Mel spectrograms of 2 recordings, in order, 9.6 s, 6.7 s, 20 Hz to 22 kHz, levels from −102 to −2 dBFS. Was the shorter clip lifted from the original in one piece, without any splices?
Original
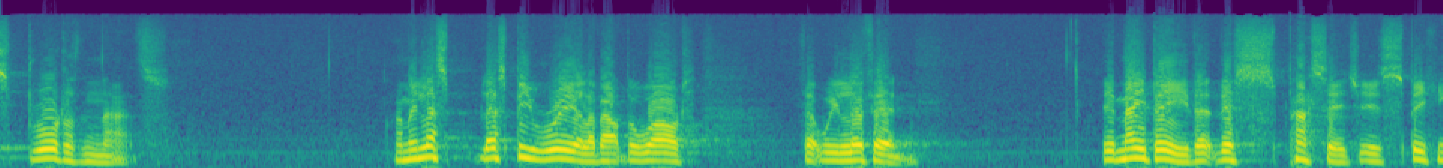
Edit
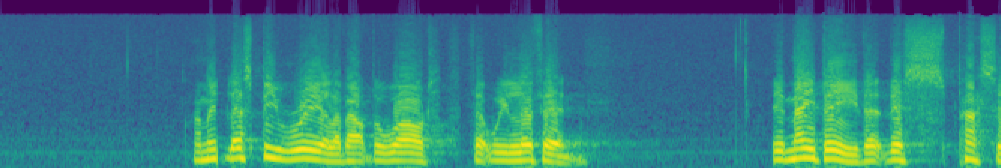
no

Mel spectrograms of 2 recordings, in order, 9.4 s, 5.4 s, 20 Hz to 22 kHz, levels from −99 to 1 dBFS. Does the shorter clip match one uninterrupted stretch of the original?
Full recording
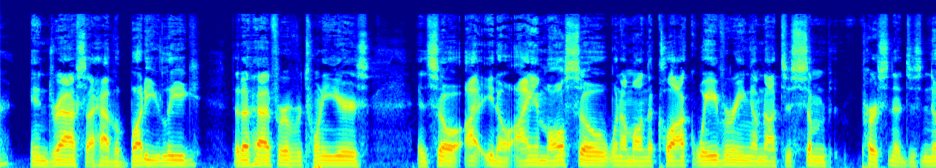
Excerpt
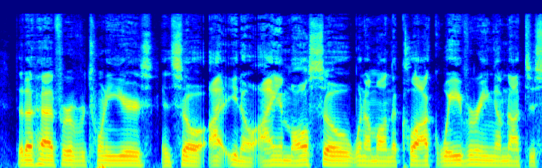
no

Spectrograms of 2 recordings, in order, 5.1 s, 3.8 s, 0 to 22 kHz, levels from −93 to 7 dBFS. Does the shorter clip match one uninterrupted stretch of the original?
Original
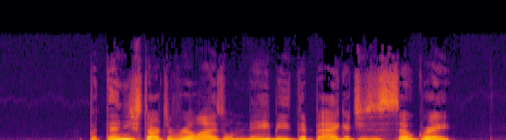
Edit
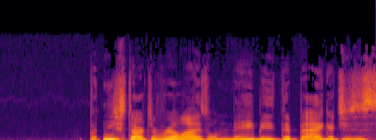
no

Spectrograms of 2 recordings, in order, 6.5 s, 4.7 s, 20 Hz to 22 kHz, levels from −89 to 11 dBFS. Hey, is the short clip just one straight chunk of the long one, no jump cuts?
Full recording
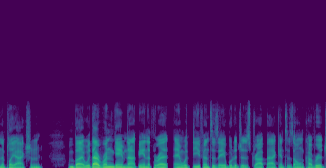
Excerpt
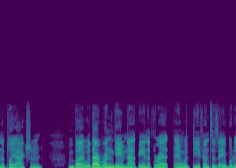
yes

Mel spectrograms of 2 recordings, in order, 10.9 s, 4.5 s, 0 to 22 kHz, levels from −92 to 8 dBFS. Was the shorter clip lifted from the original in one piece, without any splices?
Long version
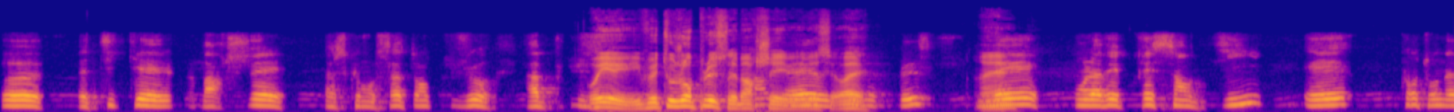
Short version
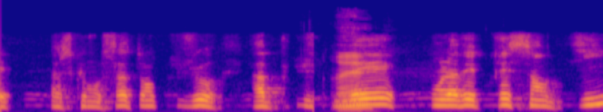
no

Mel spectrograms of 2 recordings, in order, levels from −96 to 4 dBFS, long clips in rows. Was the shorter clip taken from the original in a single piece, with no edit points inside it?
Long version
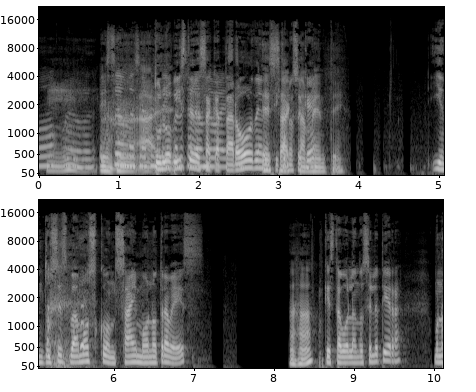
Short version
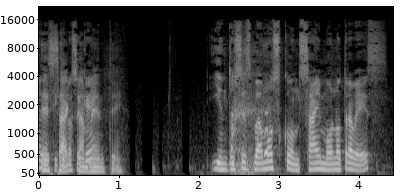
yes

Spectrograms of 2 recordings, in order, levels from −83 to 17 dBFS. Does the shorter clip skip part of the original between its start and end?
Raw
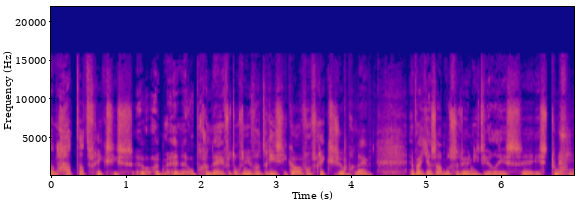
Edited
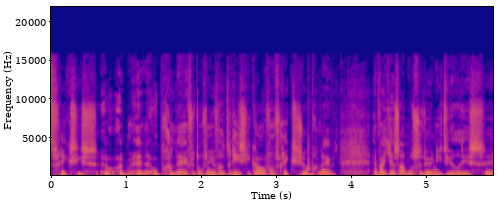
no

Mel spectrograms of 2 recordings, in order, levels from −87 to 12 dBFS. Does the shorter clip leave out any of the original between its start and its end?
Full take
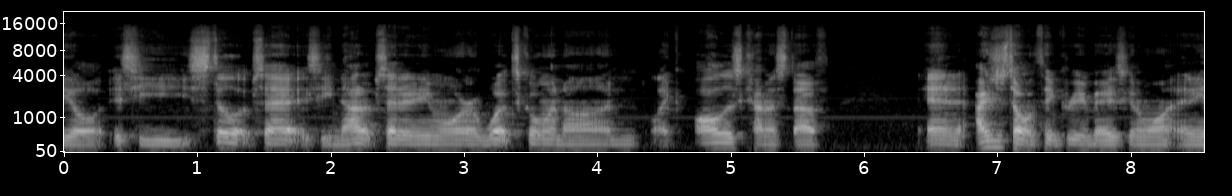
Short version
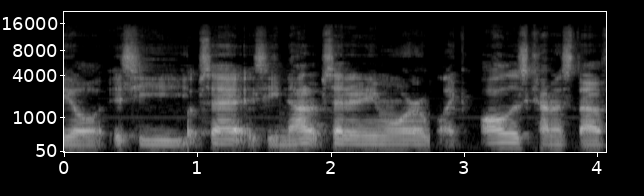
yes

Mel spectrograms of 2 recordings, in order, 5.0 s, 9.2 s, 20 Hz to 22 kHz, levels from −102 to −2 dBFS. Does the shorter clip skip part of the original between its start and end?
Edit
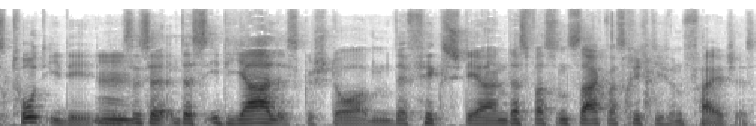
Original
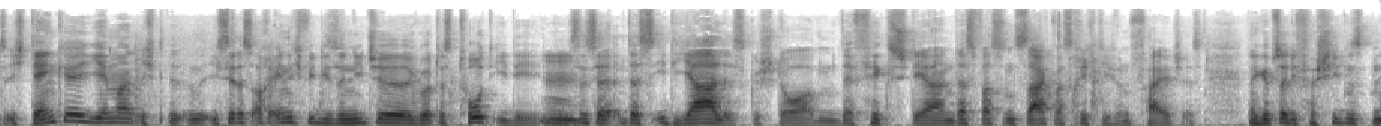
no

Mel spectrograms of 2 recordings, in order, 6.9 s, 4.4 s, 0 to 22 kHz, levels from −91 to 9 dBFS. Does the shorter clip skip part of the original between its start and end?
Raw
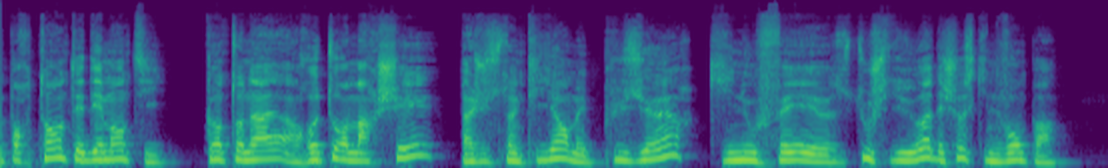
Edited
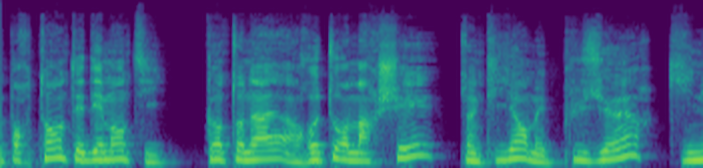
yes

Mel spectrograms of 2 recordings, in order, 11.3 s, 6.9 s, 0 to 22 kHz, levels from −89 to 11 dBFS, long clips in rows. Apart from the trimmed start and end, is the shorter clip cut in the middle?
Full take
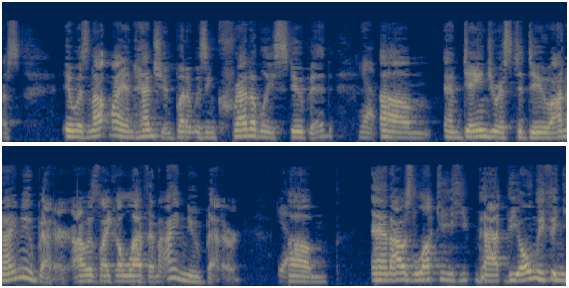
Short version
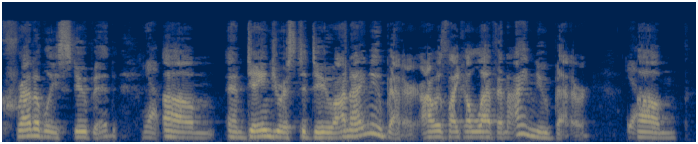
no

